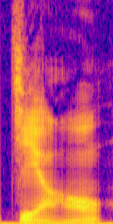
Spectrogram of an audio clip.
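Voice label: "jiao", Mandarin Chinese, tone 3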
